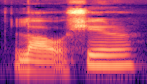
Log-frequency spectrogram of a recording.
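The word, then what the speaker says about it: 老师: जैसे LAO लाओ, लाओ, SHI शेर, तो ये वर्ड बन गया लाओ शेर, लाओ शेर, लाओ शेर।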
